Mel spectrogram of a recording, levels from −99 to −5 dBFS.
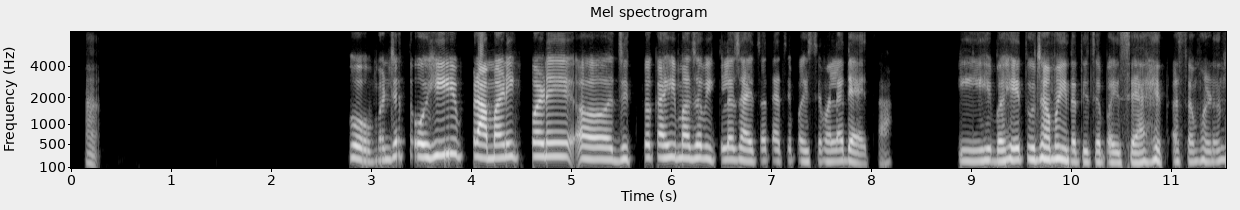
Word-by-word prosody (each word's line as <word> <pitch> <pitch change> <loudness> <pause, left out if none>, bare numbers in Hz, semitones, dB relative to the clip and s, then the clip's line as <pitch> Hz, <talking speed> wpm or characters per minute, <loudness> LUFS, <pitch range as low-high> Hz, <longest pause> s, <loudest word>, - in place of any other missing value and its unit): हां. - - -12 2.5
हो, 220 -5 0
म्हणजे 210 +6 -3 0.2
तोही 270 +5 +5 0.2
प्रामाणिकपणे 260 +2 +4
अ, 215 -3 +2
जितकं 220 +3 -4
काही 245 0 +2
माझं 235 0 +1
विकलं 215 -1 -3
जायचं, 195 -2 -3
त्याचे 195 0 -10
पैसे 180 -1 -7
मला 185 0 -3
द्यायचा, 170 -6 -5 0.7
की 190 -1 -5
"हे 200 - 0
बघ 185 0 +1
हे 210 0 +3
तुझ्या 220 +1 +3
मेहनतीचे 180 -5 0
पैसे 165 0 -3
आहेत," 180 +4 -2
असं 180 -1 -8
म्हणून. 185 0 -7
210 Hz, 130 wpm, -24 LUFS, 185-240 Hz, 2.5 s, तोही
